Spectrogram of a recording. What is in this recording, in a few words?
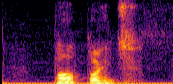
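"ballpoint", Dutch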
